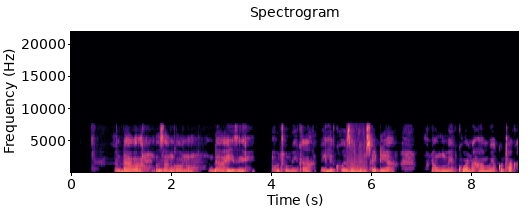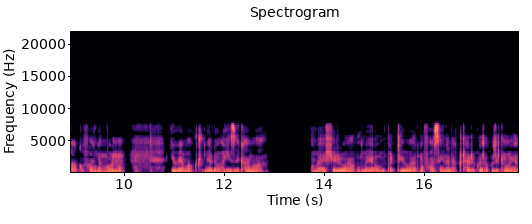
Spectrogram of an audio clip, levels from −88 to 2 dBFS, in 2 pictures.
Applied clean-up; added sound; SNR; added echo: none; Fart; 1 dB; none.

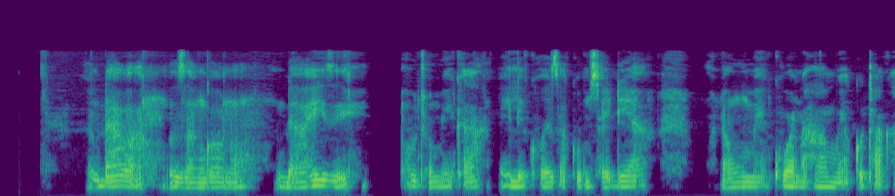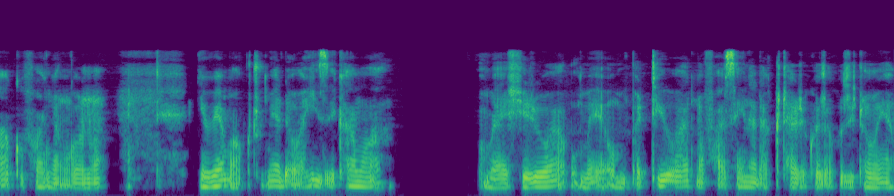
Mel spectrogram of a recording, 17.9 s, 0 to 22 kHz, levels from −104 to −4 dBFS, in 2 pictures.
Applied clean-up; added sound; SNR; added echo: none; none; none; none.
